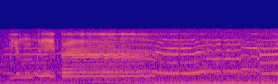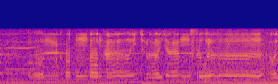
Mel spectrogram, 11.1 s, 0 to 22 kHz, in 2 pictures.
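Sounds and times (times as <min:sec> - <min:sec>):
man singing Cambodian music over shortwave radio: 0:00.0 - 0:03.4, 0:06.1 - 0:11.1
bowed tro fiddle over shortwave radio: 0:00.0 - 0:11.1.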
